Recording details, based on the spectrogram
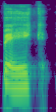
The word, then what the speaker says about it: bake: K-a-t. So let's take the word bake. In the word bake, there are also three sounds. B-a-k. So you don't hear the silent E at the end.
